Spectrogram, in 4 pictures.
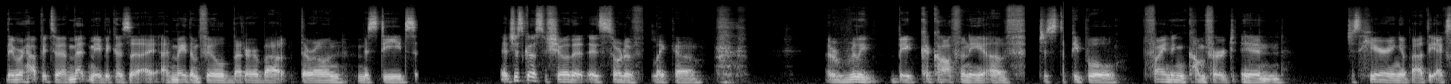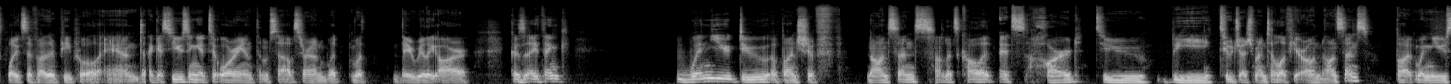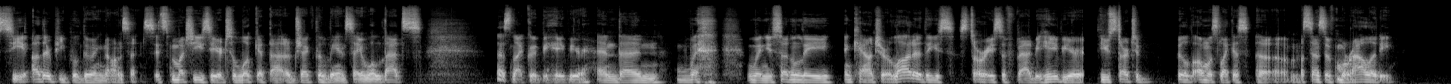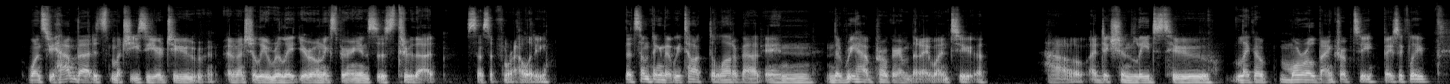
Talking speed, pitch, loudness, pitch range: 185 wpm, 95 Hz, -18 LUFS, 90-110 Hz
